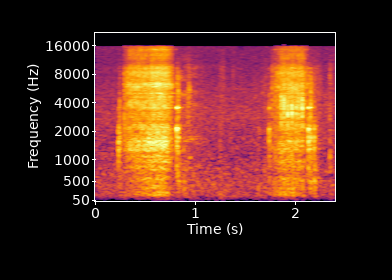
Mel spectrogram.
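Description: A rope line being hauled in by hand on a sailboat, two pulls about a second apart with the rope sliding and hissing as it comes in. This is the anchor bridle line being tensioned to hold the boat at an angle to the swell.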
